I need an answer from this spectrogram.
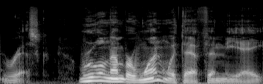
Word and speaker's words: FMEA: rule number one with FMEA it is not pronounced FEMA FEMA is the organization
